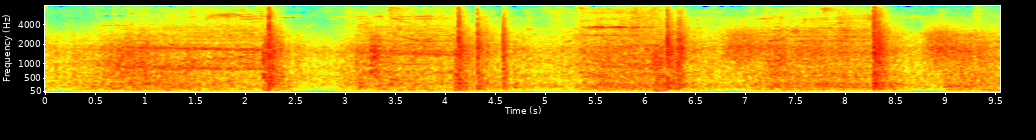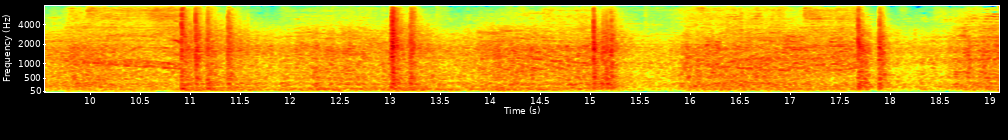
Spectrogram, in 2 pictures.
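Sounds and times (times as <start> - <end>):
steady wash of noise: 0.0 - 19.0
firework shells booming: 2.2 - 10.0, 10.8 - 16.4, 17.2 - 18.2.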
